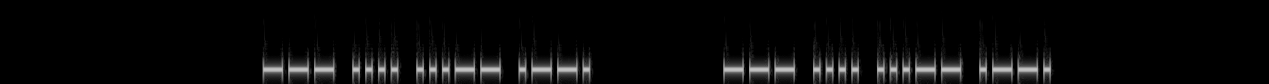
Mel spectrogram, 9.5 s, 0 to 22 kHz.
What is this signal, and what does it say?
Morse code, heard as a keyed tone, about 25 wpm, 700 Hz. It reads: OH3P OH3P
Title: DXCC-100 Call Signs - 4 Characters - Repeated 2x - 25wpm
